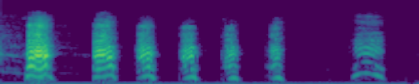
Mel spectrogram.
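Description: A woman laughing: a run of about six short bursts, about four a second, that fade away.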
